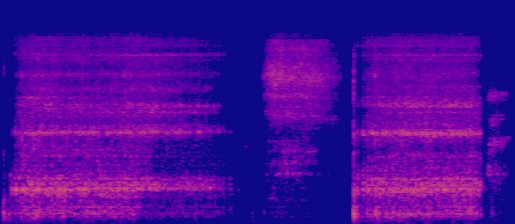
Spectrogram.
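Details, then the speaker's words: Oscillating breathing trainer with internal vibrating valve, blown through to train soft palate and tongue in sleep apnea: rasping, fluttering buzz in three long bursts with breaks between. "geliyor mu bilmiyorum ama böyle bir vibrasyon oluşturma gücü var."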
